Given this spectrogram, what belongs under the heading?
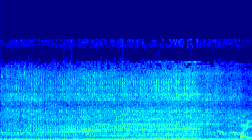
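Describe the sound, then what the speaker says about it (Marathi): A new Yamaha FZ motorcycle engine hums loudly and close, a steady low drone that builds slightly in pitch and strength midway before easing off, with no speech. "बाइक नई है FZ"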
